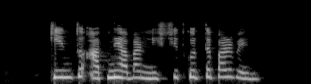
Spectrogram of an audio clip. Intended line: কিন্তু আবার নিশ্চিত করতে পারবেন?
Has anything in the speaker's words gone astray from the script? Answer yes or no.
yes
